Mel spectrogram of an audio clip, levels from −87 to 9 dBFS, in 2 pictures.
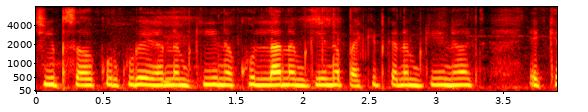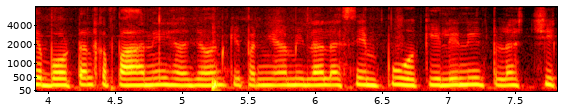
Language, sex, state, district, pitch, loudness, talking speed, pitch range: Bhojpuri, female, Uttar Pradesh, Varanasi, 225 Hz, -17 LUFS, 215 wpm, 220-235 Hz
